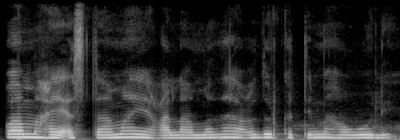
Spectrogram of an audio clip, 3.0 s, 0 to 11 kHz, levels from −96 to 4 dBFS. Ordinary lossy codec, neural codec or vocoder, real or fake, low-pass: none; none; real; none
